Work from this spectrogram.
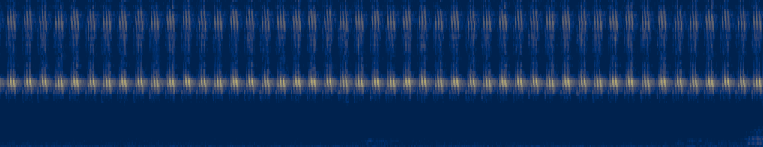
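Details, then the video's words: Cricket heard as a sleep sound, producing rapid high trills of about eight even pulses per second, steady and unchanging; a short soft lower sound enters at the very end. "Som de grilo para dormir"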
